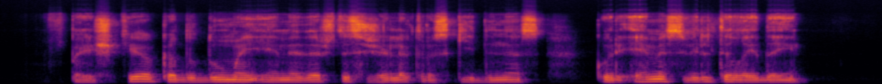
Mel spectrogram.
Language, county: Lithuanian, Šiauliai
